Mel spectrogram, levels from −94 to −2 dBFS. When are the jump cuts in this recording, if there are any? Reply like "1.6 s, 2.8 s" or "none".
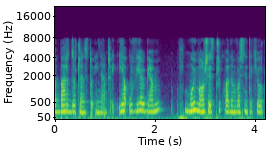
none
